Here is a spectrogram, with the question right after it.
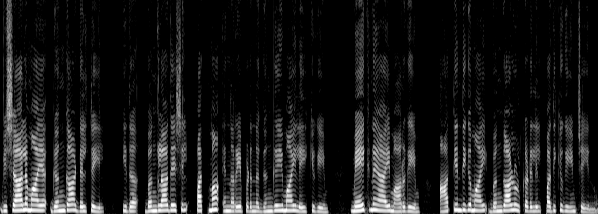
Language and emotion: Malayalam, neutral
